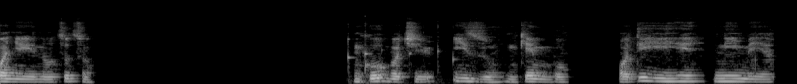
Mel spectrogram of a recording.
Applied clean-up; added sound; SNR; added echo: neural mask model RNNoise.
